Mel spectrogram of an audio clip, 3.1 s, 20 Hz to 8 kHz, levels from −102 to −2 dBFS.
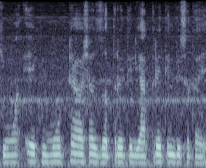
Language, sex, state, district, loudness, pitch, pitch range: Marathi, male, Maharashtra, Chandrapur, -27 LUFS, 130 Hz, 125-135 Hz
